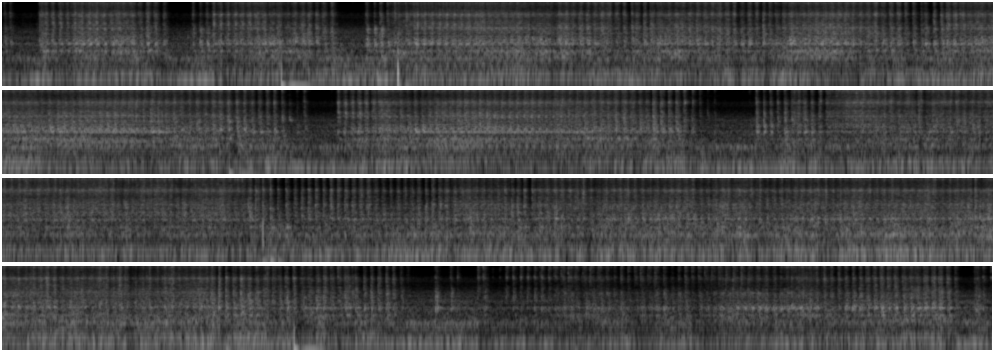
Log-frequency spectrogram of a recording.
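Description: Woodworking power tool running steadily, with a constant whine and a few brief dips in level.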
